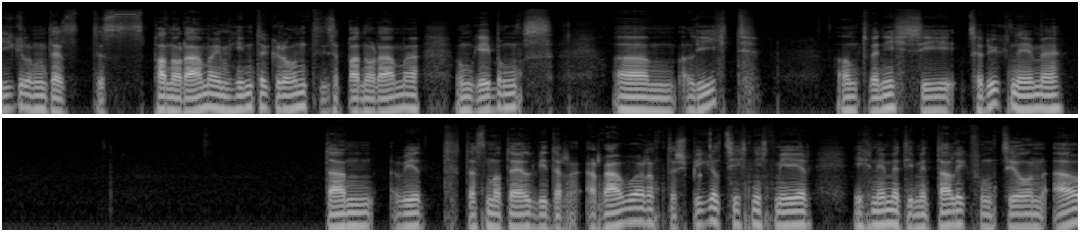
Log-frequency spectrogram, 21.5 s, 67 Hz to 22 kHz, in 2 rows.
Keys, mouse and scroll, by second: 8.5-15.3 alt+drag, 18.1-21.5 alt+drag.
